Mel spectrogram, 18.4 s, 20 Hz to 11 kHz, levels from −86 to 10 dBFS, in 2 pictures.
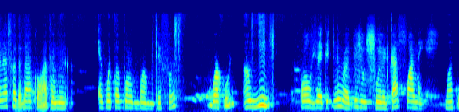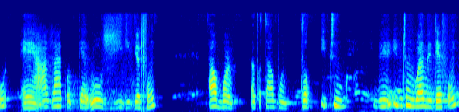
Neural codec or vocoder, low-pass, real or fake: codec, 16 kHz, 0.5 kbps, X-Codec, HuBERT features, trained on balanced general audio; 7.2 kHz; fake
